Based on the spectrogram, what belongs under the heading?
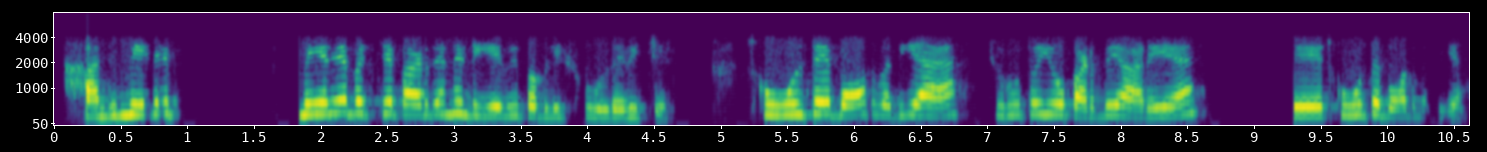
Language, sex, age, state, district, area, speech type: Punjabi, female, 45-60, Punjab, Amritsar, urban, conversation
